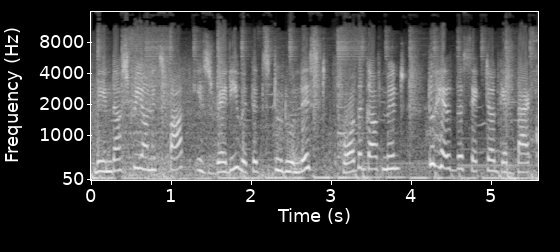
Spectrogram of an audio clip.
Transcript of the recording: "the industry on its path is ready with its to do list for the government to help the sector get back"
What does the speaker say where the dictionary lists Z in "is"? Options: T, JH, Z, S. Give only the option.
Z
